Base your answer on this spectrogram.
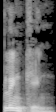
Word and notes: blinking: anglais

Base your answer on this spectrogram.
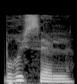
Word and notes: Bruxelles: francais

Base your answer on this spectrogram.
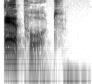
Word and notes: airport: English

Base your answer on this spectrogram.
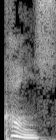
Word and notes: cos: anglais

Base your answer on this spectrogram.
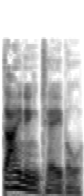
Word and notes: dining table: anglais

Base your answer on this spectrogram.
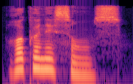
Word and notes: reconnaissance: francais

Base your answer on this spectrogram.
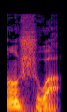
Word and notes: anchois: francais

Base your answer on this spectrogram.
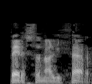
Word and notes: personalizar: espagnol

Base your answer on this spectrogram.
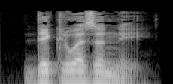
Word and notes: décloisonner: French

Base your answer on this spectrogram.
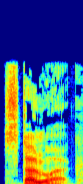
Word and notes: stonework: anglais

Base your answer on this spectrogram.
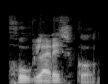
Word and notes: juglaresco: Spanish

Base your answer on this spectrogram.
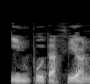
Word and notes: imputación: espagnol

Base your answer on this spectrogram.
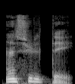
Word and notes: insulter: francais

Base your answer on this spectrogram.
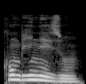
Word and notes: combinaison: francais

